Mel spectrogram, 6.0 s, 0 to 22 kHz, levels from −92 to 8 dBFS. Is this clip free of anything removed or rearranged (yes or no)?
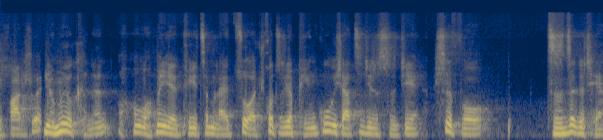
no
